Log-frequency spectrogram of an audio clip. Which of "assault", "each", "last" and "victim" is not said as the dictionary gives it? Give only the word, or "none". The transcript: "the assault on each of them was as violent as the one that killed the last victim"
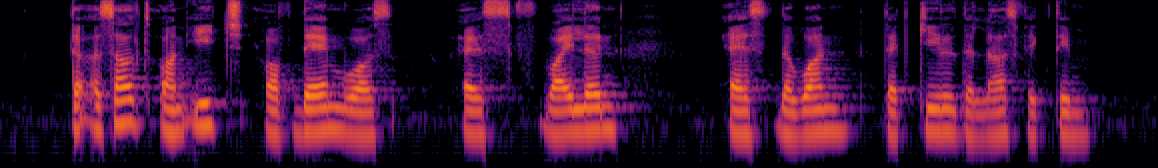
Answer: none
